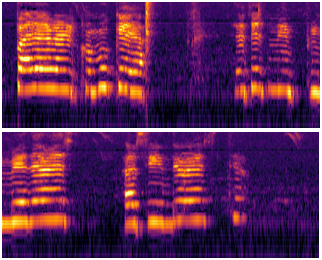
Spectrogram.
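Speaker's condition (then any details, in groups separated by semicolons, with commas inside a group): Cerebral palsy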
